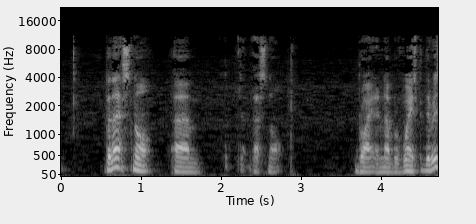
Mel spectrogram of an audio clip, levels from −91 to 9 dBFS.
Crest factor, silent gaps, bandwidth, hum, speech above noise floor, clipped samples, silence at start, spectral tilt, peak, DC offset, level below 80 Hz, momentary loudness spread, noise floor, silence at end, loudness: 22 dB; none; 11.5 kHz; none; 40 dB; under 0.1%; 0.55 s; -4 dB/octave; -6 dBFS; under 0.1%; -66 dBFS; 19 LU; -65 dBFS; 0 s; -26 LUFS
